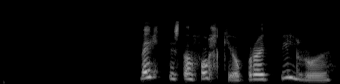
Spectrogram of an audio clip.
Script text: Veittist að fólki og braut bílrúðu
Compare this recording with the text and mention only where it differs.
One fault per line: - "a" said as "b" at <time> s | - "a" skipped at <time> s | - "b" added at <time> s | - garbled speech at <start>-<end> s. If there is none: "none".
none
